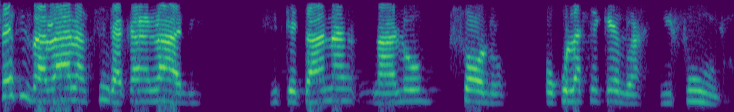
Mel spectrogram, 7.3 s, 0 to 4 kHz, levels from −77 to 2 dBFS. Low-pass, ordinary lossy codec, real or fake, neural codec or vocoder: 3.6 kHz; none; real; none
